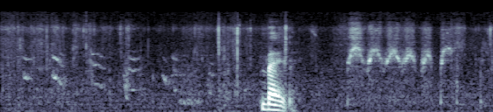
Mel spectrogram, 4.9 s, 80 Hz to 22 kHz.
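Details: Littermate Chihuahua puppies Baylee and Thor, black male and dark brown female, about five weeks old, battling each other on August 16, 2011; one sharp harmonic yelp midway, followed by a run of thin high wavering whines.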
